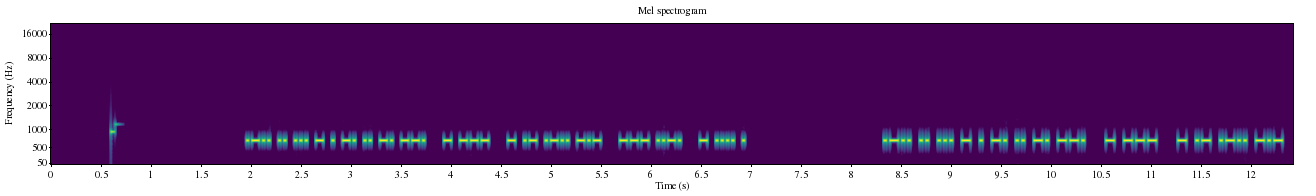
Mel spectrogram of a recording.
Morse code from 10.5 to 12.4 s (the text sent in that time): TO TALK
